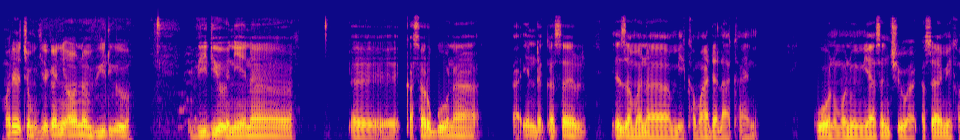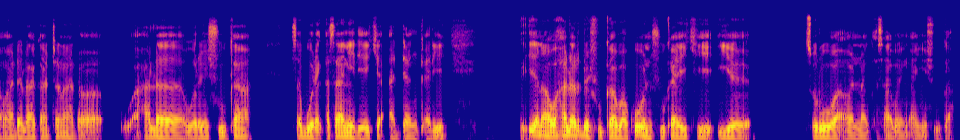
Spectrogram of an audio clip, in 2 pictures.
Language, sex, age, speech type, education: Hausa, male, 15-29, spontaneous, tertiary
